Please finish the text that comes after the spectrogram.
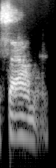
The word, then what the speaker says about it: salmon: Again, the L is silent.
